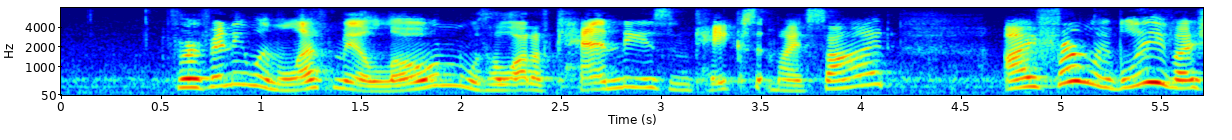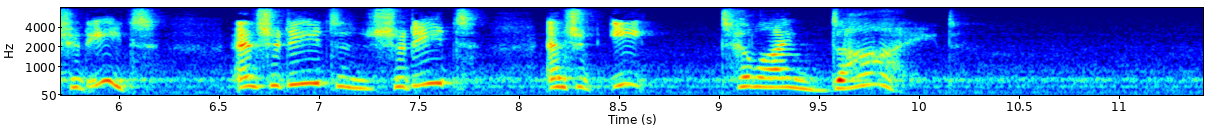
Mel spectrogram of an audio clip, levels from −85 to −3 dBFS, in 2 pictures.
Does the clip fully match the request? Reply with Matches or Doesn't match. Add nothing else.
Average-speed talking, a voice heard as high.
Matches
